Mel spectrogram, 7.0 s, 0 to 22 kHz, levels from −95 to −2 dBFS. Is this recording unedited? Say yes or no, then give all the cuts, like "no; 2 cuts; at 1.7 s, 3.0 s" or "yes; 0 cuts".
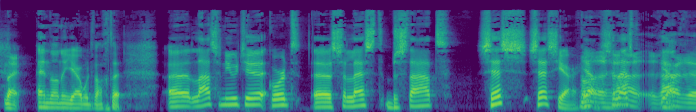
no; 2 cuts; at 2.7 s, 4.7 s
